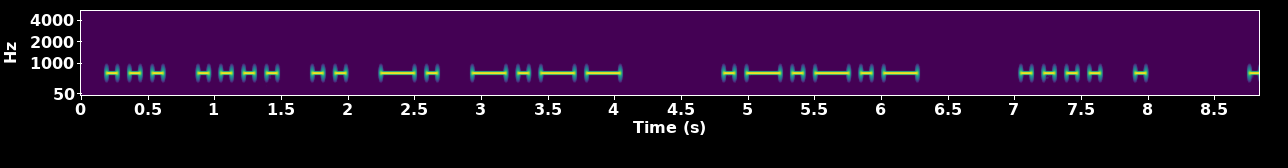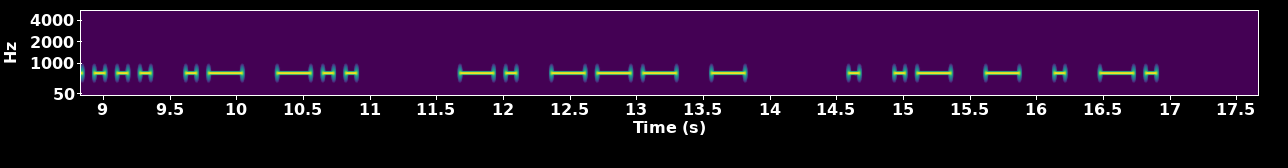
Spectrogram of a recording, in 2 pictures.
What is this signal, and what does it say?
Morse code, heard as a keyed tone, about 14 wpm, 700 Hz. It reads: SHINY . HE HAD NOT EATEN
